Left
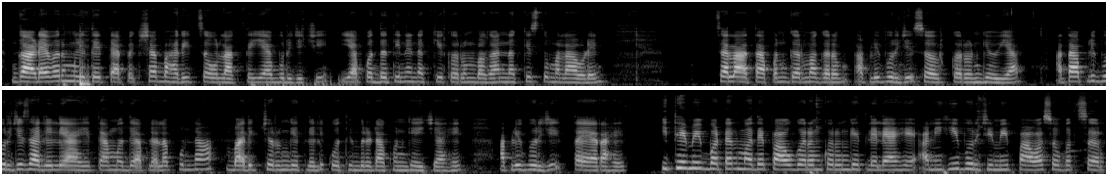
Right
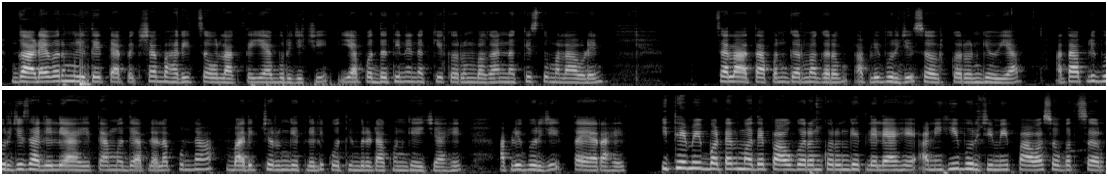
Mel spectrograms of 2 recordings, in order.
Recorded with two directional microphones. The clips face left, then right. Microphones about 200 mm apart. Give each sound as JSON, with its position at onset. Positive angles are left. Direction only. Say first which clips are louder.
{"t": 0.1, "sound": "a woman's voice", "louder": "right 2 dB", "side_deg": -25}
{"t": 7.2, "sound": "a woman's voice", "louder": "right 3 dB", "side_deg": -25}
{"t": 17.6, "sound": "a woman's voice", "louder": "right 4 dB", "side_deg": -50}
